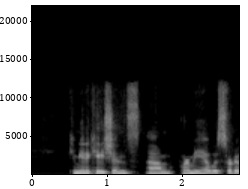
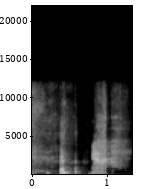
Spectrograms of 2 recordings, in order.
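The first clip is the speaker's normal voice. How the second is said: a high airy laugh at herself; high, breathless laugh; 10 semitones higher than usual. Real, not acted. Author laughing after reading her piece, high and airy.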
